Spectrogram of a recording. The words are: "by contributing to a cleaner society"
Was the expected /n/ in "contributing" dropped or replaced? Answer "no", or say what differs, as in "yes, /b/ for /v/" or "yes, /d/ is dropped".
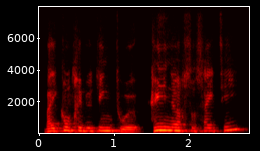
yes, /n/ is dropped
